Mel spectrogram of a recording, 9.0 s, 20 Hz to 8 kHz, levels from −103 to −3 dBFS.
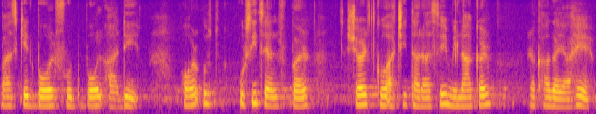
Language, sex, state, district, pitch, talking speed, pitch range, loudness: Hindi, female, Arunachal Pradesh, Papum Pare, 190 Hz, 115 wpm, 180-215 Hz, -19 LUFS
